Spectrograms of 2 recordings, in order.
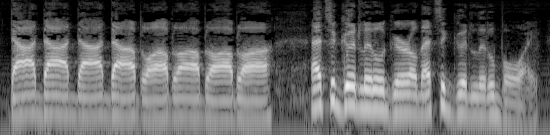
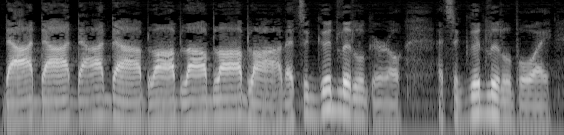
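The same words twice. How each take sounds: First: Sneering louder singsong da da blah blah; hammed-up scornful baby talk; mocking baby talk. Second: Put-on gentle sing-song baby talk. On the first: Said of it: "arrogant reply back to Isaiah". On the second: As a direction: coo it like speaking to a toddler. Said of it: "address them in baby talk".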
